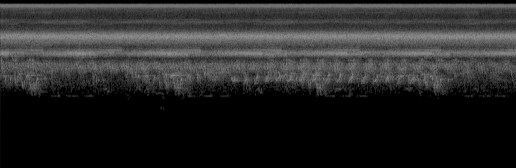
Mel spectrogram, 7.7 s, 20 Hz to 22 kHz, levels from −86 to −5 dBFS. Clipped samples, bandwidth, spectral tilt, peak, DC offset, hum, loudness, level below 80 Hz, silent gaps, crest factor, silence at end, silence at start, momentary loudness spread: under 0.1%; over 20 kHz; 12 dB/octave; -18 dBFS; under 0.1%; none; -28 LUFS; under -90 dBFS; none; 14 dB; 0 s; 0 s; 1 LU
